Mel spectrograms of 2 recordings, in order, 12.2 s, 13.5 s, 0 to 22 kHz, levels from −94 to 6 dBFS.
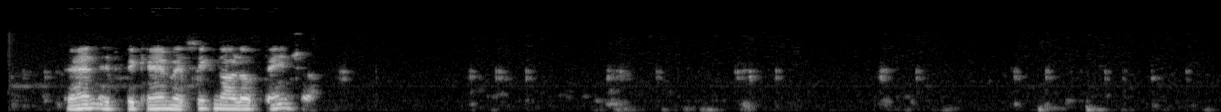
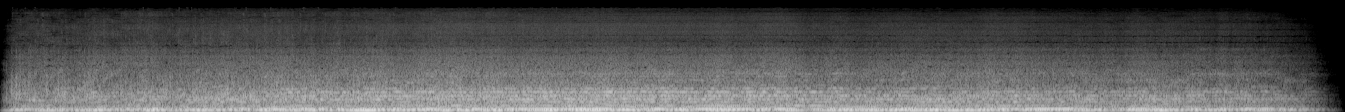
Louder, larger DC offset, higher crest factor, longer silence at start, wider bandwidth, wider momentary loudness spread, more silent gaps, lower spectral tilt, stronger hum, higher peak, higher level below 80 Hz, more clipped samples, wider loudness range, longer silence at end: about the same, -18 LUFS vs -19 LUFS; neither; about the same, 20 dB vs 16 dB; first, 0.65 s vs 0 s; second, 4.8 kHz vs 10.5 kHz; first, 13 LU vs 7 LU; neither; first, -10 dB/octave vs -8.5 dB/octave; neither; about the same, -2 dBFS vs -2 dBFS; second, -58 dBFS vs -26 dBFS; neither; first, 13 LU vs 4 LU; first, 9.1 s vs 0.25 s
